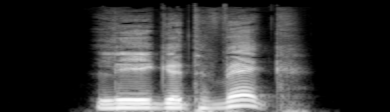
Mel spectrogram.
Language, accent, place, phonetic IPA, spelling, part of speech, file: German, Germany, Berlin, [ˌleːɡət ˈvɛk], leget weg, verb, De-leget weg.ogg
- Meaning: second-person plural subjunctive I of weglegen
